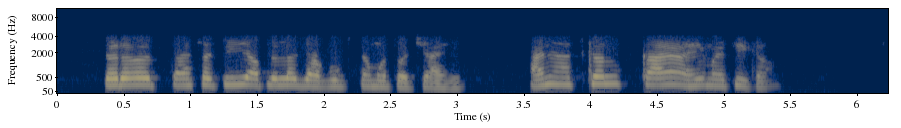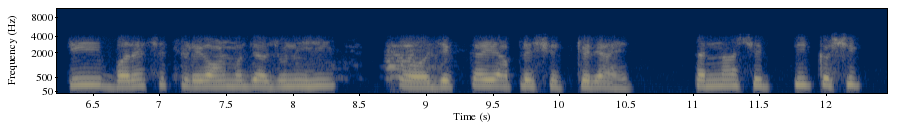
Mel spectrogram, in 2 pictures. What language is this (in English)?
Marathi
